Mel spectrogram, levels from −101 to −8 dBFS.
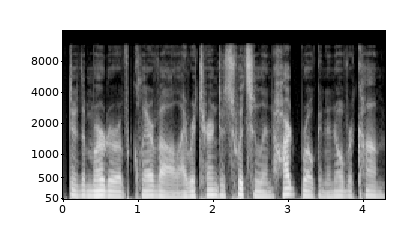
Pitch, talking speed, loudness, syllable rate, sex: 100 Hz, 180 wpm, -21 LUFS, 5.6 syllables/s, male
